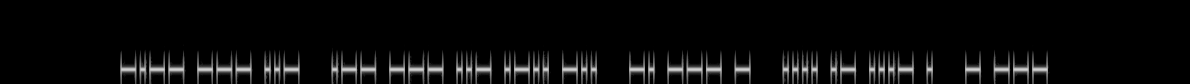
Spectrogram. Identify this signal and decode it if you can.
Morse code, heard as a keyed tone, about 25 wpm, 700 Hz. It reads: YOU WOULD NOT HAVE TO
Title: Sets of 5 Words Encore 25wpm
